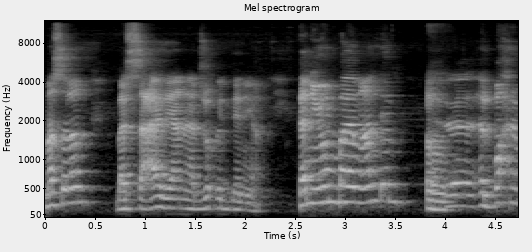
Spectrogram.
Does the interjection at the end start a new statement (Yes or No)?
No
